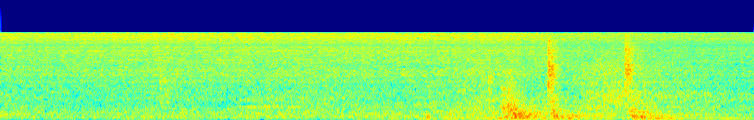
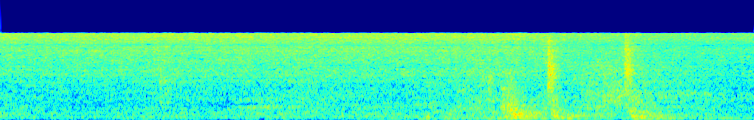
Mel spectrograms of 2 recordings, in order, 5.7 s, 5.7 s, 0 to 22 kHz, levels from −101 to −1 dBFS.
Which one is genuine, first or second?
first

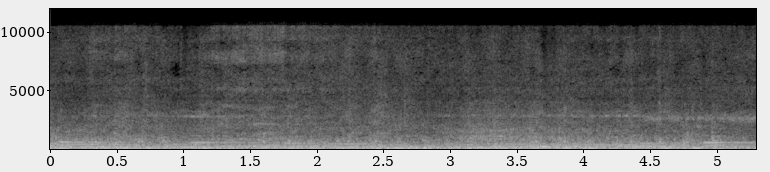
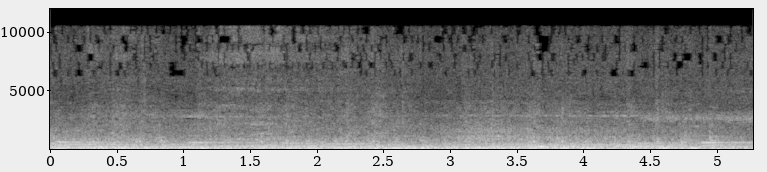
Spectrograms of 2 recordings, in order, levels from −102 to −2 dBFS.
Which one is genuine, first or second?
second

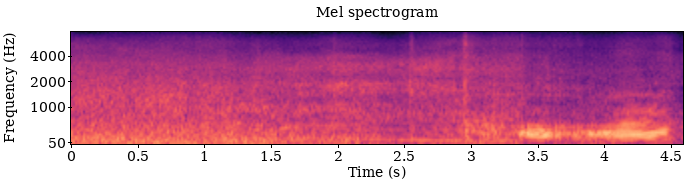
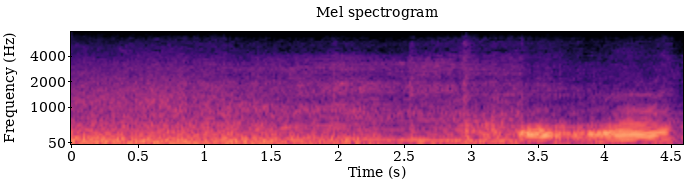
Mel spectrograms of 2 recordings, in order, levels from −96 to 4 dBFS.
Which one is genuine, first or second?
second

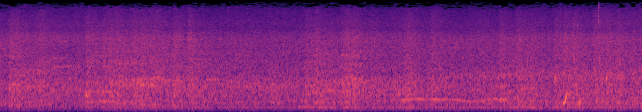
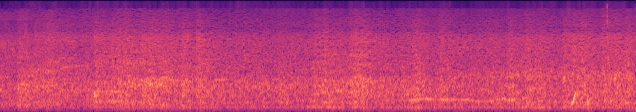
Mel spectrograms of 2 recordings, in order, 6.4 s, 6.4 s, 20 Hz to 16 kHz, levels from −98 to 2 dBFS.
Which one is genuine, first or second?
first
